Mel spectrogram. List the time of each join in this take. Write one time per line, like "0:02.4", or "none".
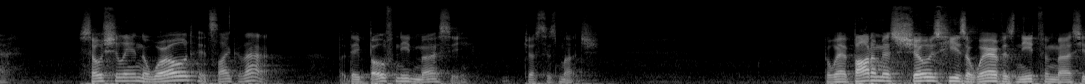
none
